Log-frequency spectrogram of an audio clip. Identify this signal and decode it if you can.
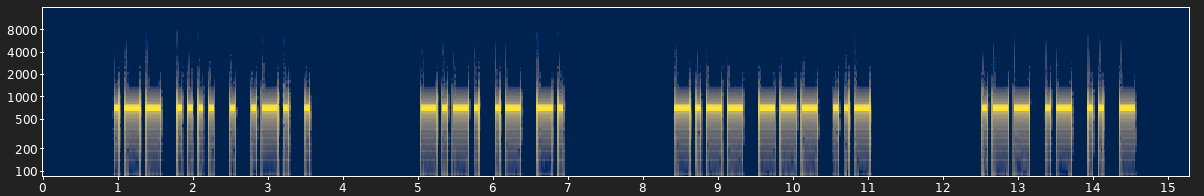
Morse code, heard as a keyed tone, about 17 wpm, 700 Hz. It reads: WHERE CAN YOU WAIT
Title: 3x Word-Spacing - Sentences from Top 500 Words - 17wpm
